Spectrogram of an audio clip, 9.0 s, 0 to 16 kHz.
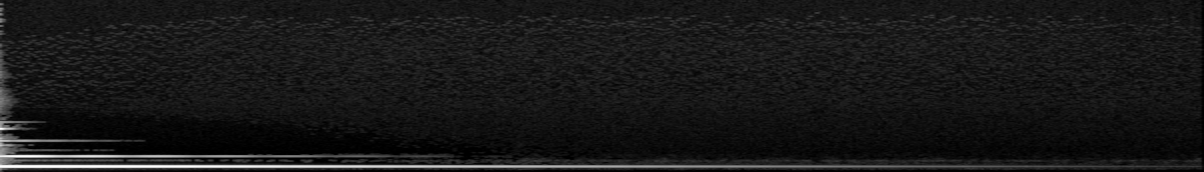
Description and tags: Just listen to the beautiful pure sounds of those glasses :3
